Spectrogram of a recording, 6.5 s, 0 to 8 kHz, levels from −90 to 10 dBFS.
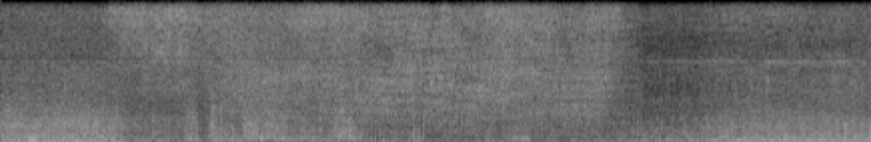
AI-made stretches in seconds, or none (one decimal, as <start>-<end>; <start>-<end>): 0.0-2.8; 3.6-4.0; 5.6-6.5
